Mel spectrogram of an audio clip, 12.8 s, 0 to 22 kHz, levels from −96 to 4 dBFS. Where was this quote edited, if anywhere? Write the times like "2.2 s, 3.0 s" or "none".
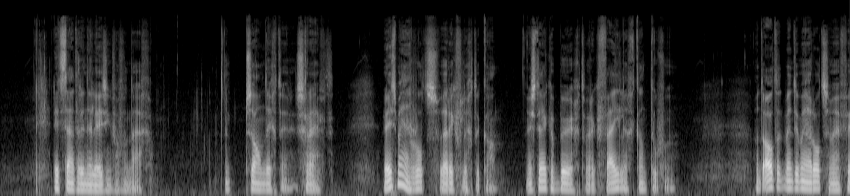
6.1 s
